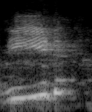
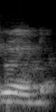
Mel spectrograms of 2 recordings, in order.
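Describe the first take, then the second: First: The vowel is long, like 'reed'. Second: The vowel is short, like 'red'. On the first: It is the present tense. "रीड is present" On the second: It is the past tense. "वी टू is रेड"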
